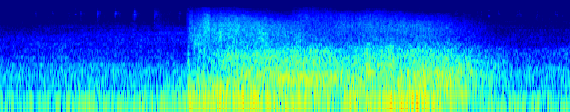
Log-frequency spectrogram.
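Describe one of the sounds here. A magical whoosh swells and then fades.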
